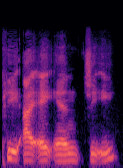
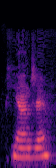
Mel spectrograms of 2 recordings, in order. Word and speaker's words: Piange: Pronounce the word Piange. Piange.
